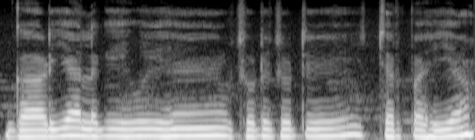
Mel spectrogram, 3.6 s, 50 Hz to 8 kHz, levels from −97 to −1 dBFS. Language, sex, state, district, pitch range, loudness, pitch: Hindi, male, Bihar, Patna, 140-155 Hz, -12 LUFS, 145 Hz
